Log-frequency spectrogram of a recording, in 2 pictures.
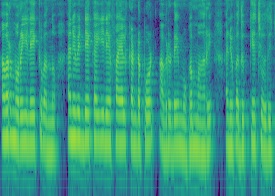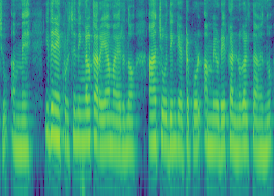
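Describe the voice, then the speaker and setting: A woman narrating a scripted family drama story in a calm, even storytelling voice. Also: lowish voice, brisk. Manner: calm, even storytelling voice that also reads all the characters' lines.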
